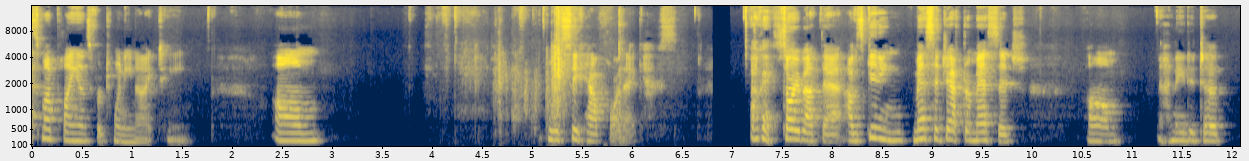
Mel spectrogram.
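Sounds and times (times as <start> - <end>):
woman's voice: 2.4 - 3.0, 5.2 - 6.5, 7.1 - 10.0, 10.6 - 12.0.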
